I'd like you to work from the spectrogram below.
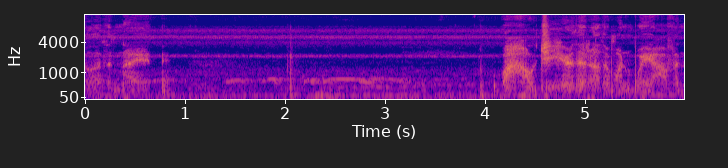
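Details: Owl calling in the dark night, a low, wavering run of soft hoots lasting about two seconds over a steady high insect drone, then a man speaks loudly close by.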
